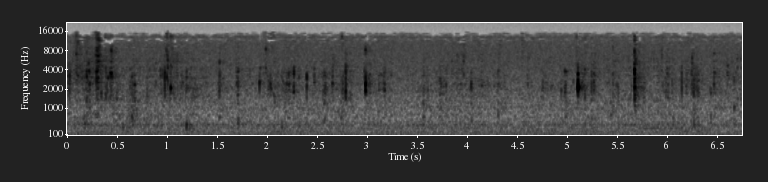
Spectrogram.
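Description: Close mouth sounds of people chewing bacon cheeseburgers: soft wet smacks and clicks scattered throughout, a few sharper ones about three and five seconds in.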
